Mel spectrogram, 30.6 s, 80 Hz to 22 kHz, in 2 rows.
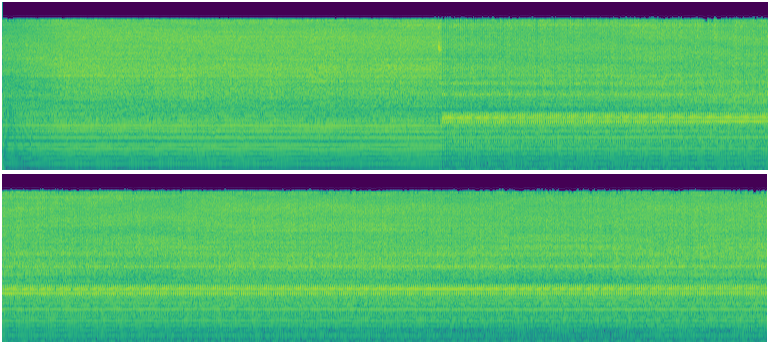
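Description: Peake Engines Nano, a tiny brass steam engine running on compressed air at about 2.5 bar, turning fast and steadily with a buzzing note and a hiss of air. About nine seconds in the sound changes abruptly: a low hum and a higher steady tone join in.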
